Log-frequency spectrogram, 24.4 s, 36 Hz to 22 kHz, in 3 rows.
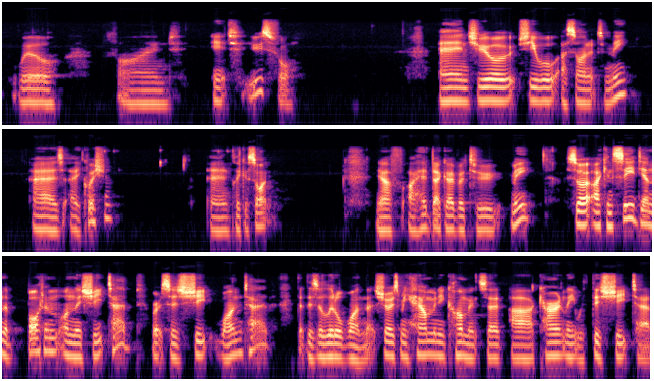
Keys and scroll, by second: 0.0-5.4 typing, 13.4 alt+Tab.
